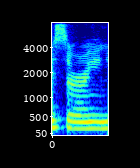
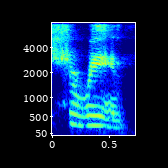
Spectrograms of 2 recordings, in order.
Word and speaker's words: Shireen: much for sharing my serene you're absolutely right i hope i'm pronouncing your name right yeah it's it's shireen um to touch on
